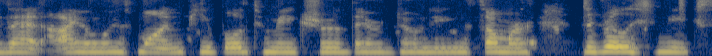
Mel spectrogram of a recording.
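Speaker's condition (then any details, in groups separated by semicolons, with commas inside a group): ALS; young onset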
